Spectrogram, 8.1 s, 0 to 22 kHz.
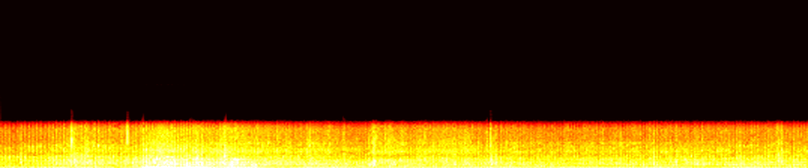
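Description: Off-road 4x4's engine idling close by, with a brief rise in engine speed about a second and a half in before it settles back to idle.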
